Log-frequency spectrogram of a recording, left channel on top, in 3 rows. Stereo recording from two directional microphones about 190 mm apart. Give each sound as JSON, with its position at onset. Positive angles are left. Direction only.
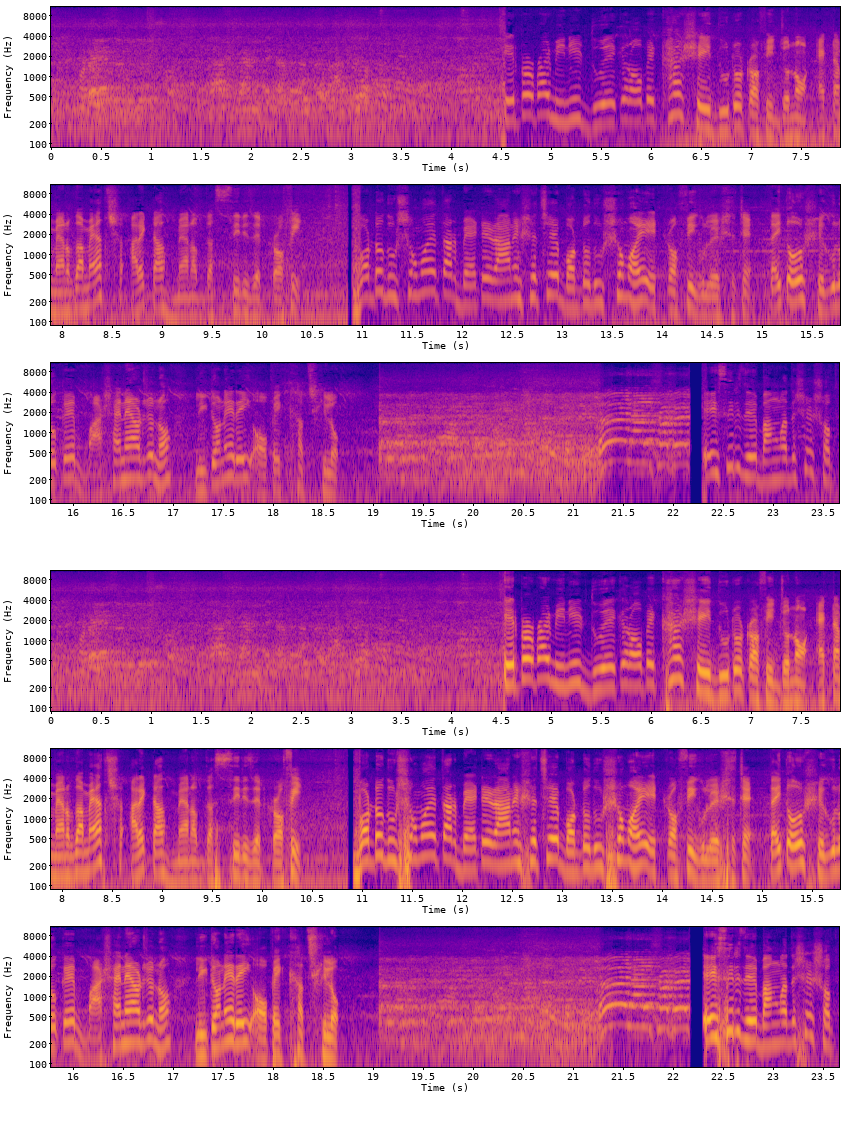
{"t": 0.3, "sound": "a sound", "side_deg": 0}
{"t": 4.6, "sound": "speech", "side_deg": -35}
{"t": 17.2, "sound": "speech", "side_deg": -30}
{"t": 19.1, "sound": "a sound", "side_deg": 0}
{"t": 22.3, "sound": "speech", "side_deg": -40}
{"t": 22.7, "sound": "speech", "side_deg": -25}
